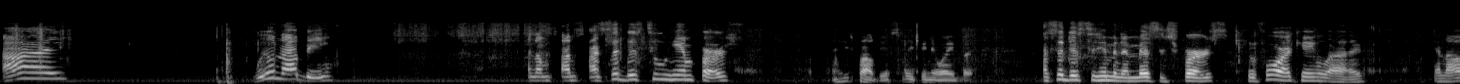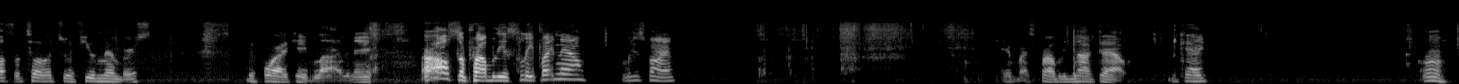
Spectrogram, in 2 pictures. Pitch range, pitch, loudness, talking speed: 155-200 Hz, 175 Hz, -24 LUFS, 125 wpm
